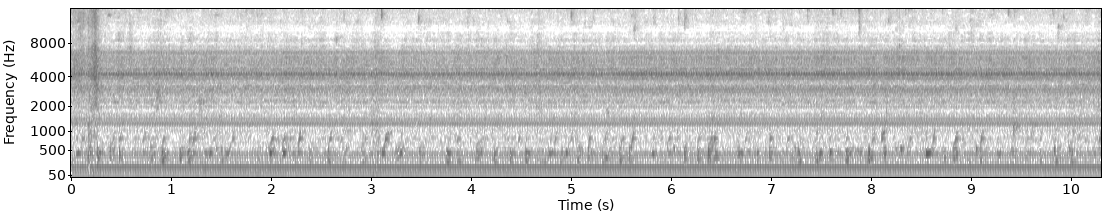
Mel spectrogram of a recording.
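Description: Steady electrical hum of an aquarium air pump running the sponge filters, with a faint, irregular bubbling and ticking over it.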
